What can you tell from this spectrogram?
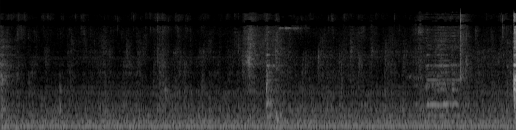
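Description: Quiet kitchen sound: a steady low hum with faint liquid sounds from a pot of dinengdeng vegetable broth simmering on the stove, and a couple of soft small sounds as a spoonful is tasted.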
